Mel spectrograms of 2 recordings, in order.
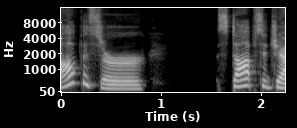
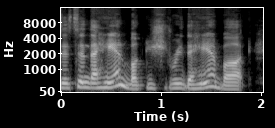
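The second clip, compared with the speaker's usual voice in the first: normal talking voice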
